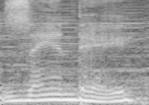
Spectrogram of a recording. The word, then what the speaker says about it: Xande: great emperor xande yeah I finally realized they pronounce it xande now and he rose to ranks to become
